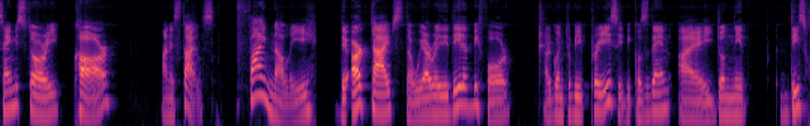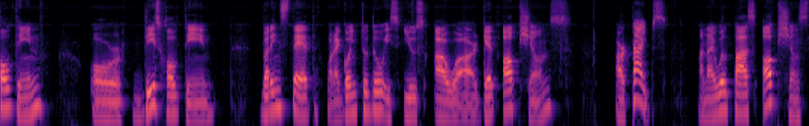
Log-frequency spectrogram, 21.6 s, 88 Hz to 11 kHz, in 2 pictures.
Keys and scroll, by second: 0.2 shift+c, 1.9 space, 2.8 Return, 3.0 super+s, 11.2 BackSpace, 12.3 BackSpace, 13.6 BackSpace, 14.7 BackSpace, 15.5 BackSpace, 16.5 BackSpace, 17.9 shift+o, 18.6 Return, 19.7 shift+9, 21.0 Return.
